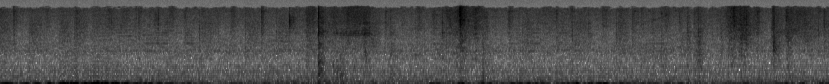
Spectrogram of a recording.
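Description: Scissors snip through paper with small crisp cuts.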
